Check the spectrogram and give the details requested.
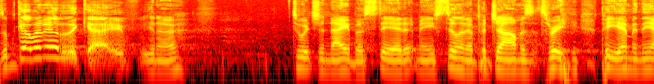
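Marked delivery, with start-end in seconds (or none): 0.0-1.3 high shouted cry; triumphant high yell. Retold or imitated. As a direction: yell it out to the world. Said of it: "yelling out at the top of my lungs".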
